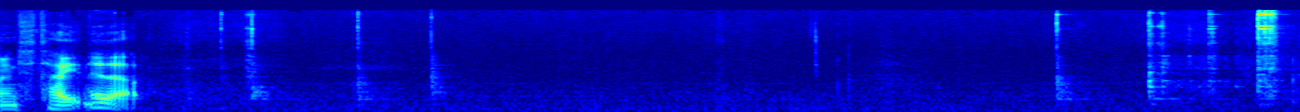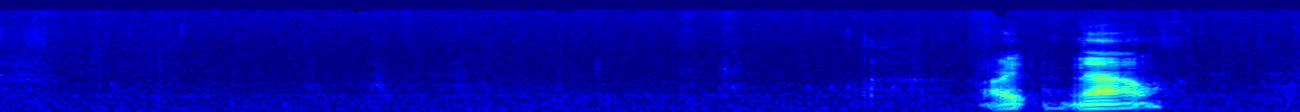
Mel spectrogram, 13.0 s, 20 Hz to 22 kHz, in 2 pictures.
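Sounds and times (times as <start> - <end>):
faint metal clicks and taps: 0.9 - 2.3.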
